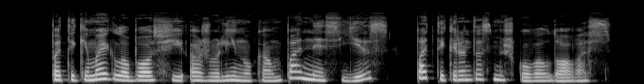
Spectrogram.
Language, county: Lithuanian, Vilnius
